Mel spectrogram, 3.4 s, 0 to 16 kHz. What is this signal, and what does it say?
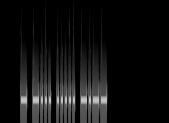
Morse code, heard as a keyed tone, about 32 wpm, 700 Hz. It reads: TB5Y
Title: DXCC-100 Call Signs - 4 Characters - Repeated 3x - 30wpm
